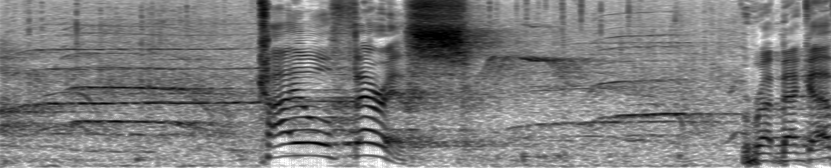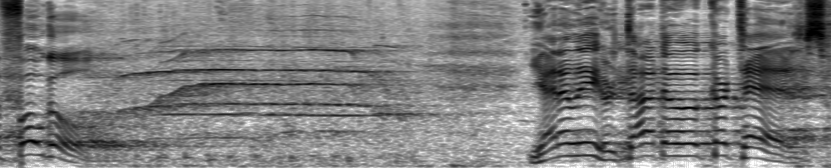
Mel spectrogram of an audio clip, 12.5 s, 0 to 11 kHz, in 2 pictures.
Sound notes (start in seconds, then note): 0.0 crowd applauding; 0.0 crowd cheering; 3.7 crowd applauding; 3.7 crowd cheering; 7.2 crowd applauding; 7.2 crowd cheering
